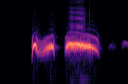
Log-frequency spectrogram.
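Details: Spotted dove calling to lure wild and domestic doves: one wavering coo, then a longer steady throaty coo that dips at the end, followed by a faint short note.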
